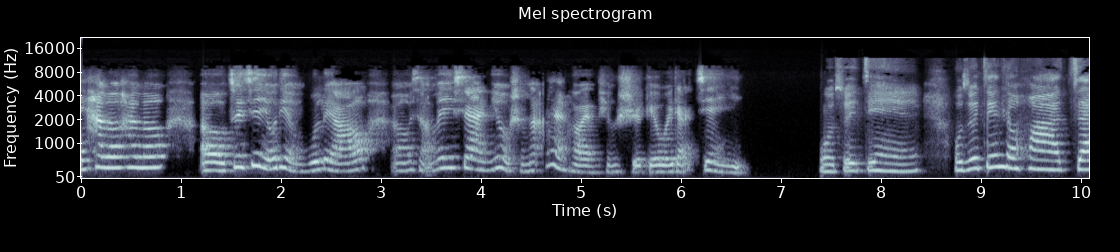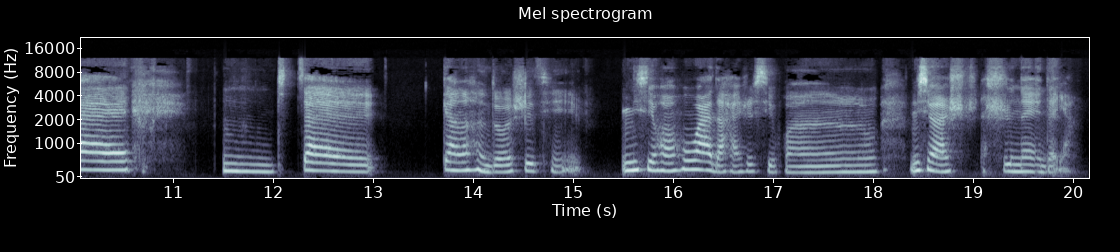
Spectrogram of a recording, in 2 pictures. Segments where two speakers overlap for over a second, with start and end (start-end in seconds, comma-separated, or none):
none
